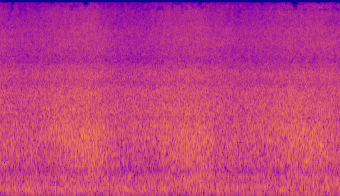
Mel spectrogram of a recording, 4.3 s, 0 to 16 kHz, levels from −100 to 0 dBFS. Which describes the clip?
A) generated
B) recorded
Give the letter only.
A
